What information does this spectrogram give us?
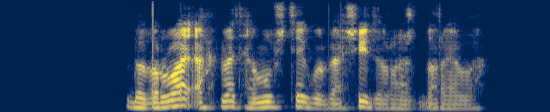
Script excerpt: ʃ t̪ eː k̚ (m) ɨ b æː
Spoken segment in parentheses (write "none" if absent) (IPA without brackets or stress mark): b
